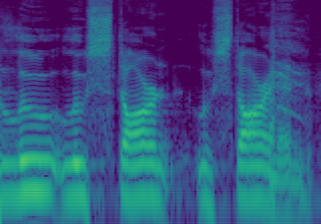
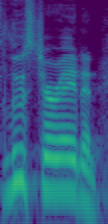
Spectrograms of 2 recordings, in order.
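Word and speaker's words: Luostarinen: Oh, I would have try. said Lou Starnen. It is. It's Luosterainen.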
